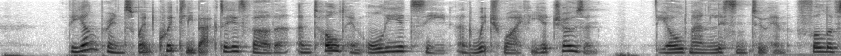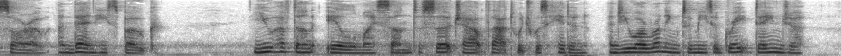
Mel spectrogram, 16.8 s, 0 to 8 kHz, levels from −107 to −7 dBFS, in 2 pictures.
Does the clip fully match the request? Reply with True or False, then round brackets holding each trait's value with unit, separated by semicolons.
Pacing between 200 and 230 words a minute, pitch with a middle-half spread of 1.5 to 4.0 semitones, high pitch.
True (205 wpm; 3.3 semitones; 200 Hz)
